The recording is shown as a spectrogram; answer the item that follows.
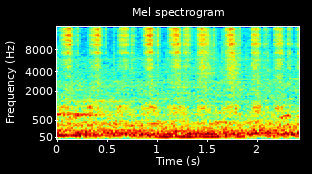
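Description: Faint scratching of a graphite pencil on paper, drawn in quick, short repeated strokes while sketching a line.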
